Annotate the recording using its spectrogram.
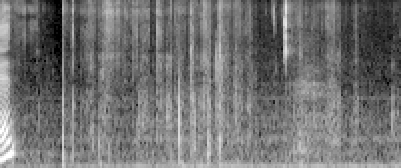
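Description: Round paper mouth-model card being handled and turned in the hands: light paper rustling with a scatter of small irregular clicks.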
